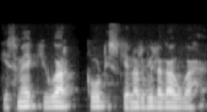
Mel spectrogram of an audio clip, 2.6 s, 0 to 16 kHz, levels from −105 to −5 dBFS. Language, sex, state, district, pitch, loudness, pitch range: Hindi, male, Jharkhand, Deoghar, 125 Hz, -22 LUFS, 115-130 Hz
